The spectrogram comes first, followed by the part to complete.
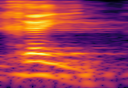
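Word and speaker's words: غين: ayn, it will be ghain. Ghain. Okay, ghain. Similar to the majorities of using on R sounds in French.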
